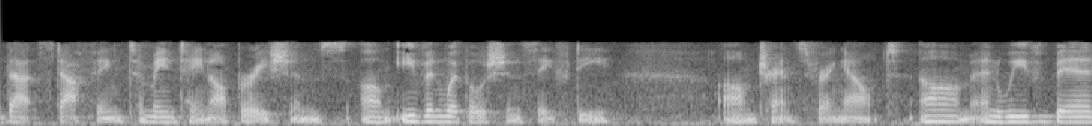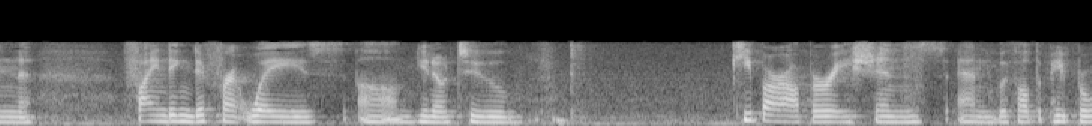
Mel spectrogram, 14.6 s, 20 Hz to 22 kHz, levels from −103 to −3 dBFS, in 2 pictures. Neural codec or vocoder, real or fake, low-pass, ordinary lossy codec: none; real; 5.4 kHz; MP3, 32 kbps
